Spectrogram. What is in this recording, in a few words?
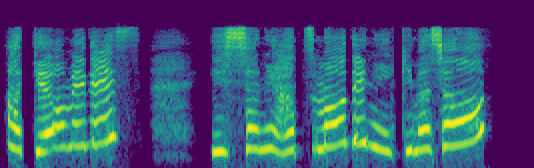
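NEW YEAR, Japanese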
